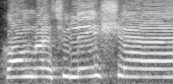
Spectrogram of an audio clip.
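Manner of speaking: slow stretched mock-grand congratulations; drawn-out congratulations. Real, not acted. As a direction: stretch it out teasingly. Congratulating the winner.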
